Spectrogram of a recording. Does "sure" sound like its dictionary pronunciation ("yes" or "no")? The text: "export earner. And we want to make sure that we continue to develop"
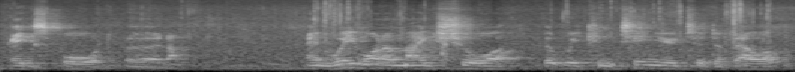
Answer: yes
